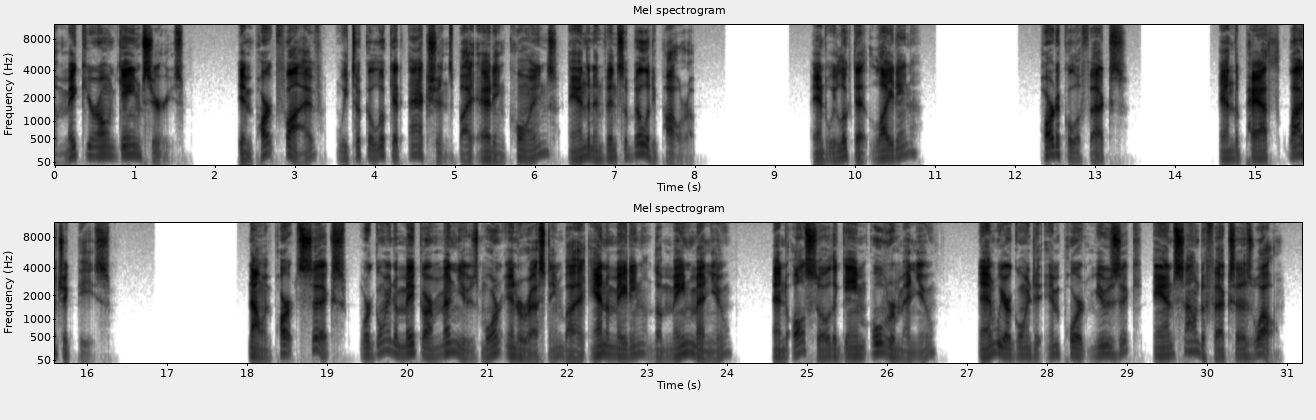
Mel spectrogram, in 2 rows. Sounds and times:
Speech: 0:00.0 - 0:01.7, 0:02.3 - 0:08.1, 0:09.4 - 0:10.9, 0:12.4 - 0:13.5, 0:14.6 - 0:16.4, 0:18.0 - 0:31.0.

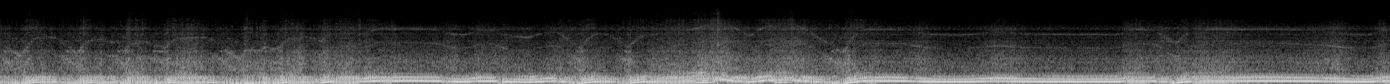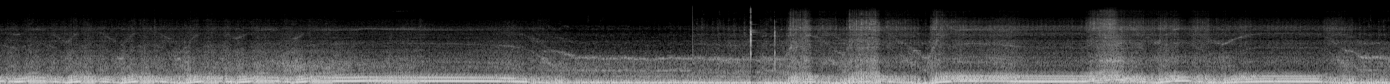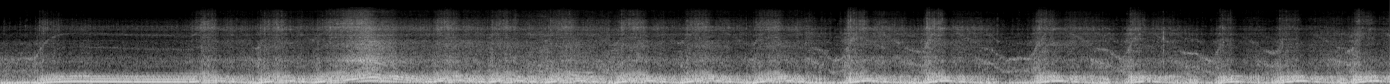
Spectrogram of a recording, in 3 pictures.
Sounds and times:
Accelerating, revving, vroom: 0:00.0 - 0:19.7, 0:21.6 - 0:41.7
Motorcycle: 0:00.0 - 0:41.7.

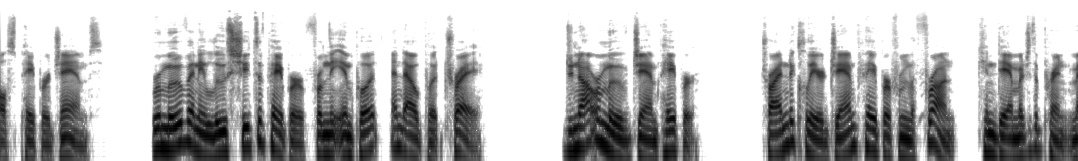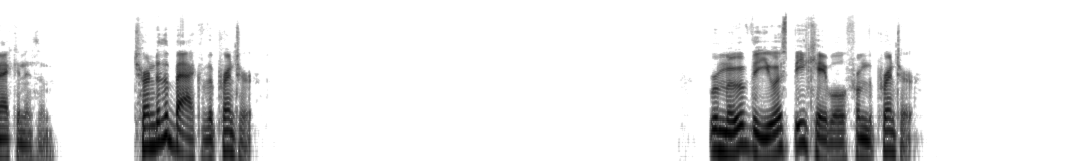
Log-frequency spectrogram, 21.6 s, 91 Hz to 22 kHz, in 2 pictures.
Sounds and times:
Speech: 0:00.0 - 0:04.9, 0:05.6 - 0:11.4, 0:12.1 - 0:13.4, 0:17.9 - 0:20.1.

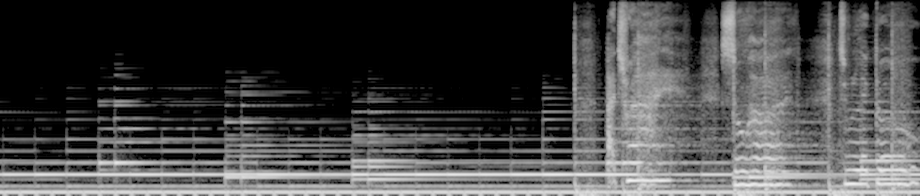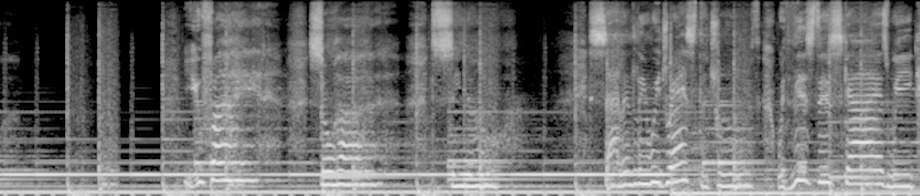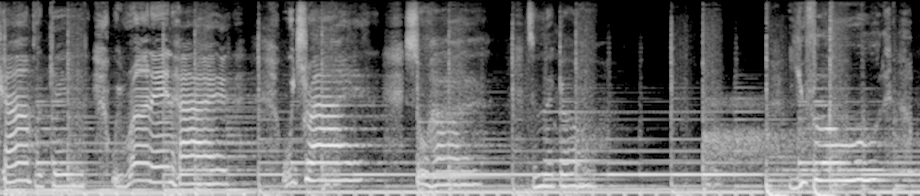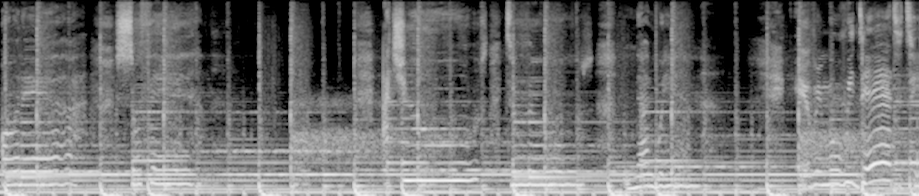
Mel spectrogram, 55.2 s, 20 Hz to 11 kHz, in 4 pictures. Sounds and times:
Music: 0:00.0 - 0:55.1.

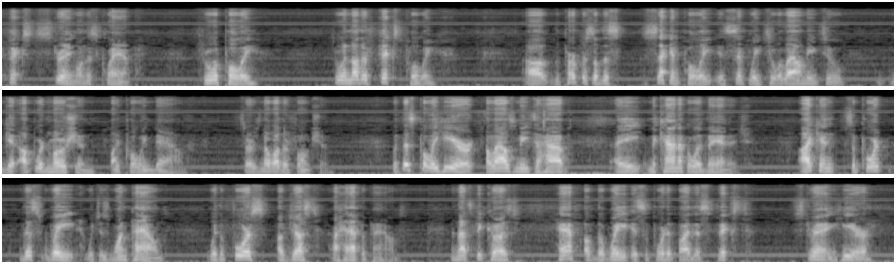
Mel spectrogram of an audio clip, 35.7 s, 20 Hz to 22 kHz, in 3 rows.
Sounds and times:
Speech: 0:00.0 - 0:01.9, 0:02.6 - 0:03.5, 0:04.4 - 0:06.0, 0:07.0 - 0:14.4, 0:15.1 - 0:16.3, 0:17.1 - 0:26.0, 0:26.6 - 0:29.2, 0:29.8 - 0:33.8, 0:34.4 - 0:35.5.

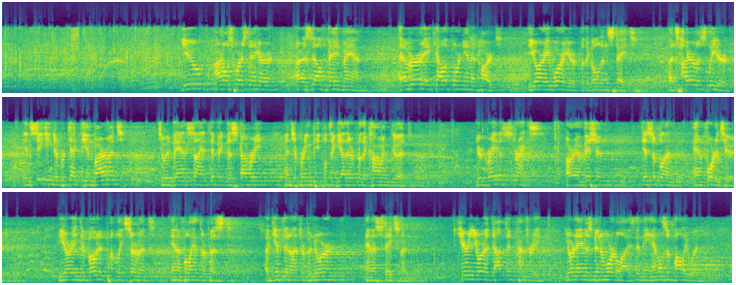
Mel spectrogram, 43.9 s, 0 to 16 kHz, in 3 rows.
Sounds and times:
Narration, monologue: 0:03.5 - 0:23.3, 0:23.9 - 0:43.8
Male speech, man speaking: 0:03.6 - 0:07.2, 0:07.9 - 0:12.7, 0:13.3 - 0:14.5, 0:15.1 - 0:17.1, 0:17.8 - 0:22.8, 0:24.1 - 0:29.4, 0:30.4 - 0:33.9, 0:34.6 - 0:37.5, 0:38.4 - 0:43.8.

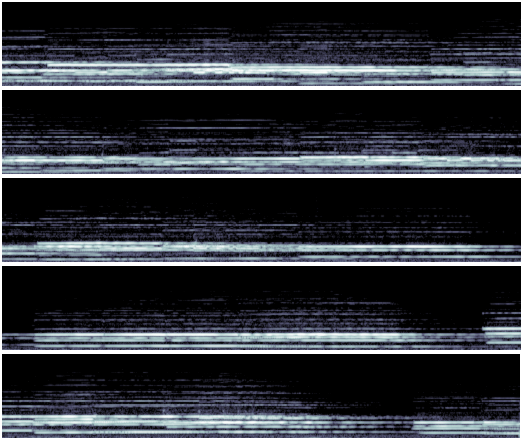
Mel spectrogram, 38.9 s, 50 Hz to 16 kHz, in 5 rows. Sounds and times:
Music: 0:00.0 - 0:38.9.

